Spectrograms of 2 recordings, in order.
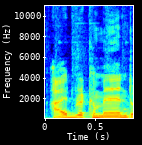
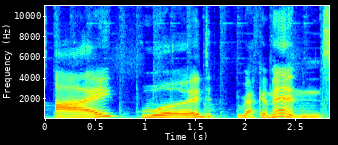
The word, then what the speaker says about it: I'd recommend: these words right yeah you'll notice that we don't say i would recommend right we use the contraction i'd i'd i'd i'd recommend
